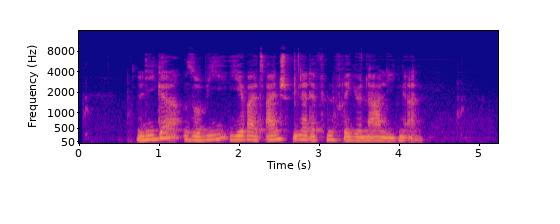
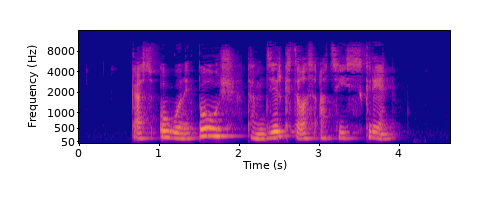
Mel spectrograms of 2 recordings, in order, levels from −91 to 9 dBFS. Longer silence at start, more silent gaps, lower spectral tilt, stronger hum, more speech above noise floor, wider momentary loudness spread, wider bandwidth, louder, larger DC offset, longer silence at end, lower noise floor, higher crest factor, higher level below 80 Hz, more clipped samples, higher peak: about the same, 0.7 s vs 0.65 s; neither; first, -7 dB/octave vs -5 dB/octave; neither; second, 39 dB vs 52 dB; second, 5 LU vs 11 LU; second, 7.8 kHz vs 10.5 kHz; about the same, -25 LUFS vs -27 LUFS; neither; first, 0.95 s vs 0.7 s; second, -63 dBFS vs -78 dBFS; about the same, 16 dB vs 20 dB; first, -54 dBFS vs -80 dBFS; neither; about the same, -10 dBFS vs -8 dBFS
